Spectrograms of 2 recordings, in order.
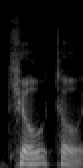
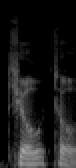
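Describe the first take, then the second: First: The word is said with two syllables. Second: The same.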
